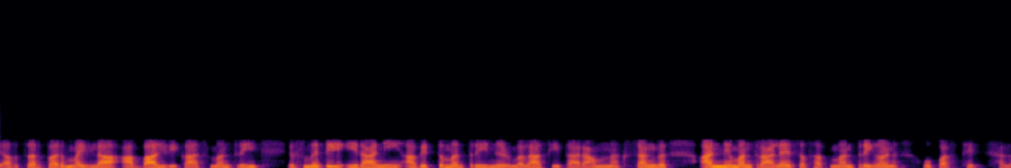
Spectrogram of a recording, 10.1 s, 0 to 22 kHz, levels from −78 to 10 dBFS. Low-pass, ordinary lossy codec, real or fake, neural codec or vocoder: 3.6 kHz; none; fake; codec, 16 kHz, 0.3 kbps, FocalCodec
